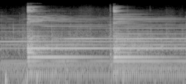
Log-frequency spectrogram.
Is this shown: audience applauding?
no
